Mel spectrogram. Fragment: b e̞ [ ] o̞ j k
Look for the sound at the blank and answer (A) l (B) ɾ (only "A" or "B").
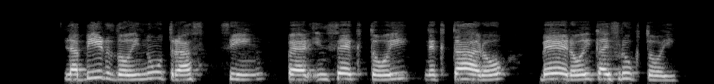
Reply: B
